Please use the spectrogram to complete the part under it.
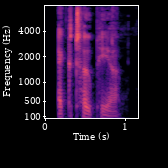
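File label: "ectopia", British English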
